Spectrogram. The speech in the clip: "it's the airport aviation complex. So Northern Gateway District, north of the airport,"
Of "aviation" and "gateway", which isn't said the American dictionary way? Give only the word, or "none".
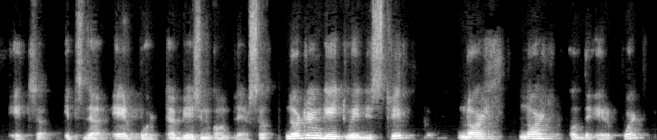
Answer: aviation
